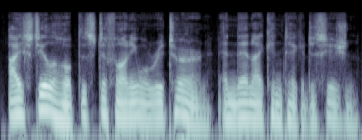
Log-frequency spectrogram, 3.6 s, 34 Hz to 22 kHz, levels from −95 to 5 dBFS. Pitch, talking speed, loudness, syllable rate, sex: 95 Hz, 230 wpm, -18 LUFS, 5.6 syllables/s, male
